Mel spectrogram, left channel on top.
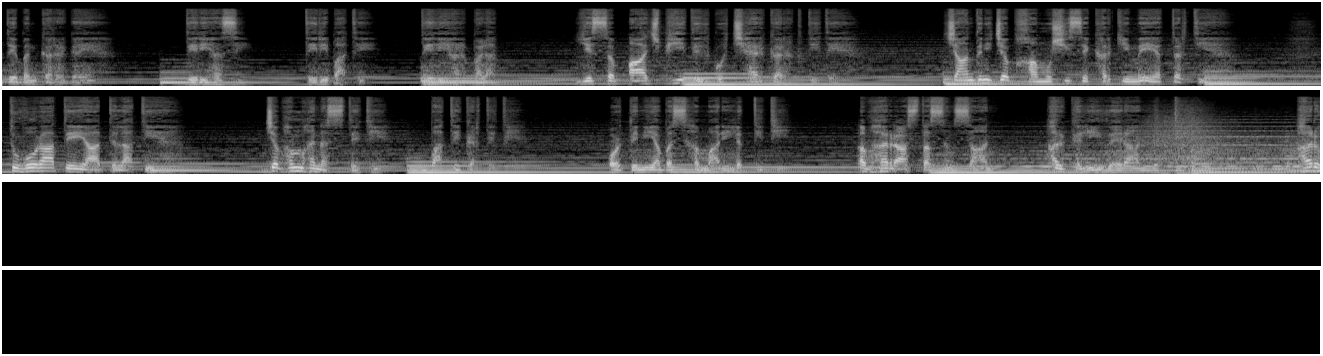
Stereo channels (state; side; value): silent; right; 57 dB below the other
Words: बनकर रह गए हैं। तेरी हंसी, तेरी बातें, तेरी हर पलक, ये सब आज भी दिल को छेड़ कर रख देते हैं। चांदनी जब खामोशी से खिड़की में उतरती है तो वो रातें याद दिलाती है जब हम हंसते थे, बातें करते थे और दुनिया बस हमारी लगती थी। अब हर रास्ता सुनसान, हर गली वीरान लगती है। हर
